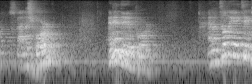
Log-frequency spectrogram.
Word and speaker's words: Inti: So that bird is called Indi. Indi. And that is actually the way you pronounce in Quechua the term for the sun, which we mispronounce in Spanish and English by calling it Inti, but it's Indi.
